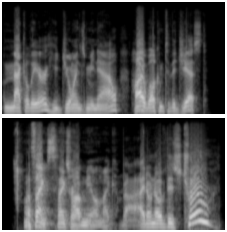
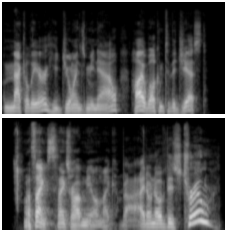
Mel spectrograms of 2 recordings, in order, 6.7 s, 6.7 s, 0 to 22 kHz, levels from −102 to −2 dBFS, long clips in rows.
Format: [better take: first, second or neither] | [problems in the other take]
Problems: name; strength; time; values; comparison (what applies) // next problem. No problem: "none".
second | distortion; slight; 3% of the sound clipped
